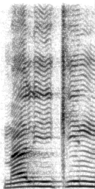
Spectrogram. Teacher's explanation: jangan lupa untuk sedikit mendesis karena ini ujungnya Hames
